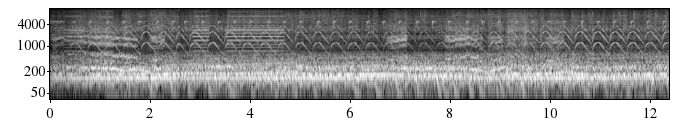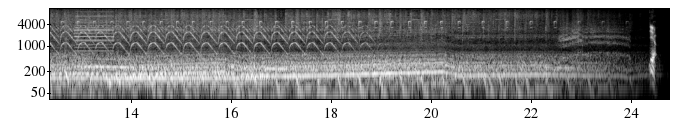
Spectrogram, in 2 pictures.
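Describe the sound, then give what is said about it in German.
In a racing video game, a luxury sports car's engine roars continuously while wailing police sirens sweep up and down behind it, loud and sustained throughout, with the engine note shifting as it accelerates near the end. “Du setzt dich in diesen Luxussportwagen, du drückst das Gaspedal durch, du rast durch eine realistische Landschaft, die Polizei im Nacken und ein Konkurrent an deiner Seite und dann guckt er, wer sich am besten durch den Verkehr schlägt.”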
